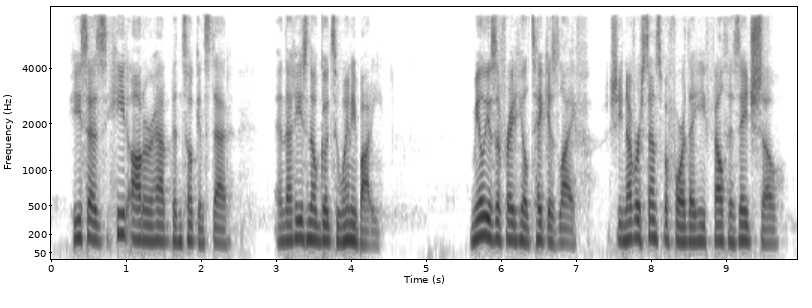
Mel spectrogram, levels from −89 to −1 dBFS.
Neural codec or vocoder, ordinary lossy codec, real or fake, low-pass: codec, 16 kHz, 2 kbps, X-Codec, HuBERT features, trained on LibriSpeech; MP3, 64 kbps; fake; 7.2 kHz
